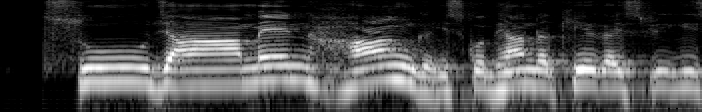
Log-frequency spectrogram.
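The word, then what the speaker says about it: Zusammenhang: सुजामेनहांग, इसको ध्यान रखिएगा, इसकी स्पेलिंग है ZUSAM हांग, ये है दोस्तों।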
